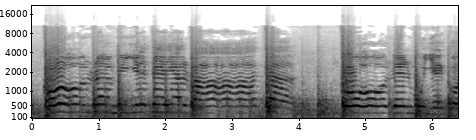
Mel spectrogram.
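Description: A man singing a chaya song from La Rioja in long held notes with a wide, wavering vibrato, beating a caja (a leather-headed frame drum) with a stick in a steady beat.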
